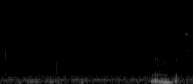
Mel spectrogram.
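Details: Sleeping cat snoring: quiet room hum, then a single brief, low, snorting puff of breath, likened to a whale blowing air through its blowhole.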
